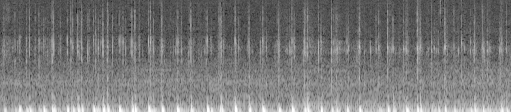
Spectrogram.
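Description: A fingernail taps and scratches the slotted sides of a large, hollow, empty green plastic colander held upside down. It makes a rapid, uneven patter of short, dull, low-pitched taps with faint scratchy clicks between them, and each tap dies away almost instantly.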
